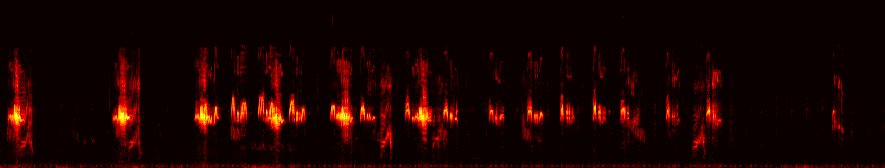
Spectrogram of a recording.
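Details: African pipit nestlings in the nest as adults bring white butterflies to feed them: thin, very high squeaky chips in quick bursts, about twenty over seven seconds, then silence.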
